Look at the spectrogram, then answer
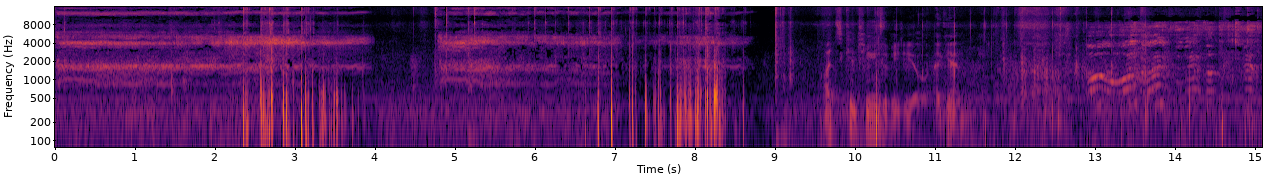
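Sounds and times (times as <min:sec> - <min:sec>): toy electronic scream: 0:00.0 - 0:04.0, 0:04.8 - 0:08.7
toy handling knocks and clicks: 0:02.3 - 0:03.9, 0:06.0 - 0:09.3.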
